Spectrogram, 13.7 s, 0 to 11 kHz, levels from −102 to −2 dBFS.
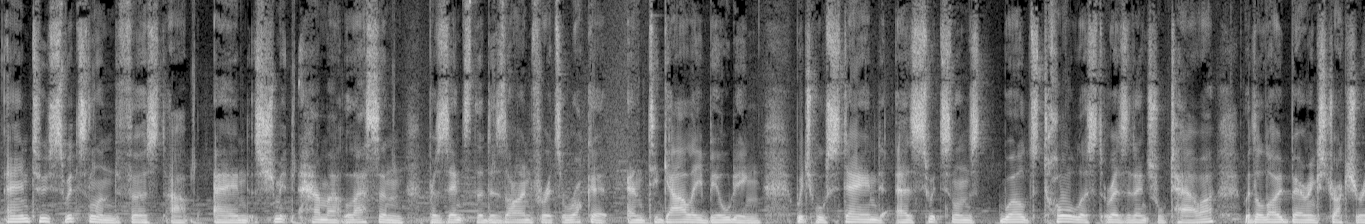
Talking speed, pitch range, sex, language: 140 wpm, 105-120 Hz, male, English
